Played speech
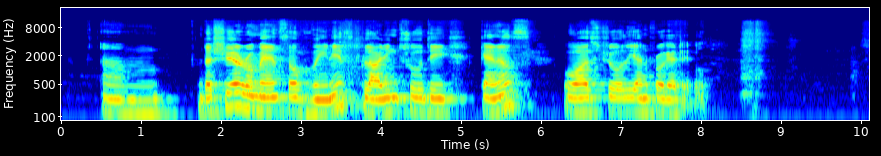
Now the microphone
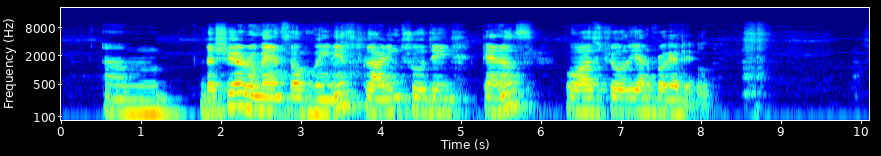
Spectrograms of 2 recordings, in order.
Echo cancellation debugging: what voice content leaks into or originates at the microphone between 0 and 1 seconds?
echo only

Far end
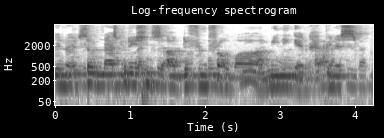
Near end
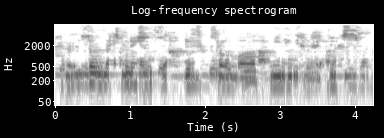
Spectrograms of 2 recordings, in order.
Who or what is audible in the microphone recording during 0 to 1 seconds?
echo only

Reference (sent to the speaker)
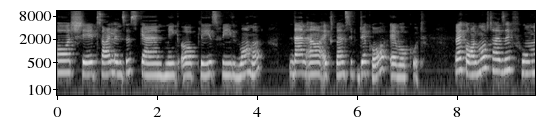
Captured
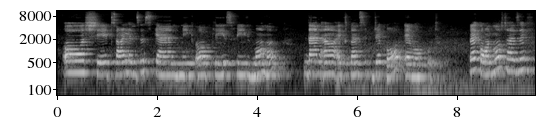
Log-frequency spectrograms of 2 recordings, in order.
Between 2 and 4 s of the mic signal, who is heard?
echo only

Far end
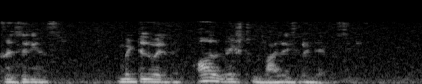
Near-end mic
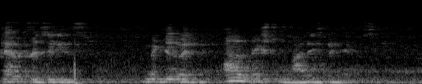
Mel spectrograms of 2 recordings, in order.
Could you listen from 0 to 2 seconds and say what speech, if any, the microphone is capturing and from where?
echo only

